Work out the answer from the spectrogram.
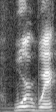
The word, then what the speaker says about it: Warwick: at the University of Warwick. I'm going to keep saying it like that because why would you forget there's an extra W in there?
